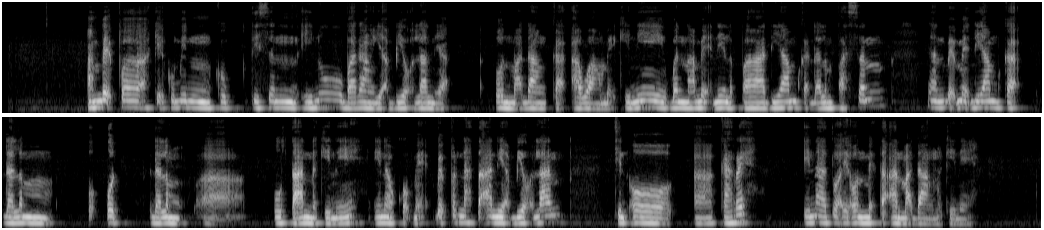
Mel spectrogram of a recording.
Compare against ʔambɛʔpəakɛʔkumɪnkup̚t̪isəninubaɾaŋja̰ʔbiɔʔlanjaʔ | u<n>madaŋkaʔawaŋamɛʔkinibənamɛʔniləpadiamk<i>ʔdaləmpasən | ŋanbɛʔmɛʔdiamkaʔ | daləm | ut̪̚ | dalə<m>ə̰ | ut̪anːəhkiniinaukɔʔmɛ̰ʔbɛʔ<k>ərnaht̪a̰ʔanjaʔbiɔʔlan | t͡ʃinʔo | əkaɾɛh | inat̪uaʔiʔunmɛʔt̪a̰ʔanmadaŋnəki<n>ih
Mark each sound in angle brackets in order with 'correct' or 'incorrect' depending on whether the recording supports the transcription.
correct, incorrect, correct, incorrect, correct

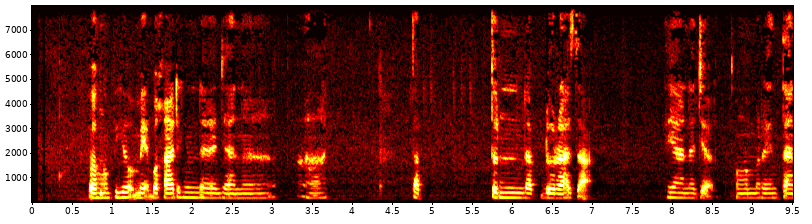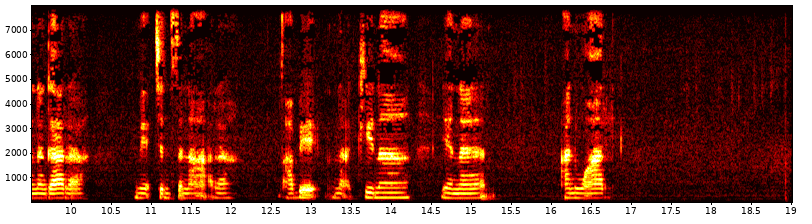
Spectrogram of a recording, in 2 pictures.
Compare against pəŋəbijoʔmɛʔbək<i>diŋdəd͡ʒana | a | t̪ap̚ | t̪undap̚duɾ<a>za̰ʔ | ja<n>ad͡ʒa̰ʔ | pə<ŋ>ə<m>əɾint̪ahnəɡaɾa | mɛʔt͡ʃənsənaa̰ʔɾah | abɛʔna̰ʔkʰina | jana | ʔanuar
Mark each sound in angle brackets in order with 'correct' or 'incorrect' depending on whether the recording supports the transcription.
incorrect, correct, correct, correct, correct

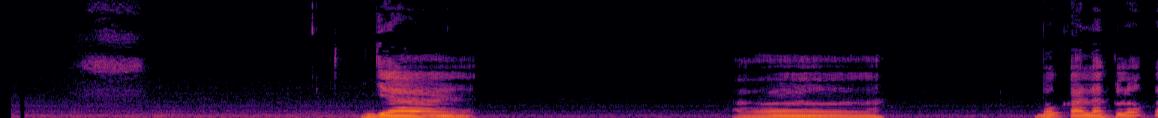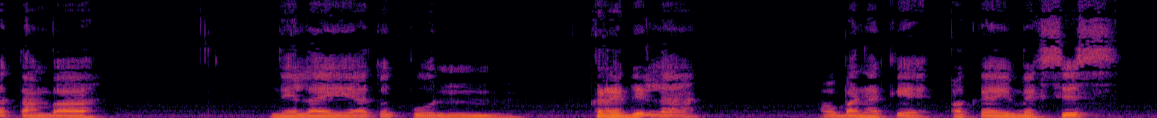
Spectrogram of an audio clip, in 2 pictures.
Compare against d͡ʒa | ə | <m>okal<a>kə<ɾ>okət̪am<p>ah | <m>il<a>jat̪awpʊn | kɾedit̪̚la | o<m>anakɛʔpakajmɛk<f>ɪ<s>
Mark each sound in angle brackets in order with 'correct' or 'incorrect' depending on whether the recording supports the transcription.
incorrect, correct, incorrect, incorrect, incorrect, correct, incorrect, incorrect, correct

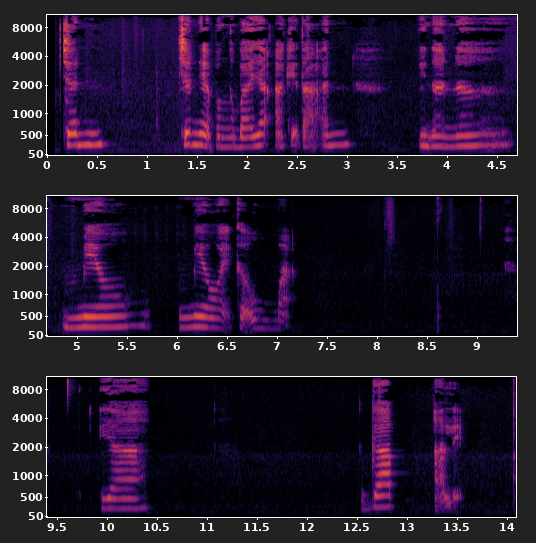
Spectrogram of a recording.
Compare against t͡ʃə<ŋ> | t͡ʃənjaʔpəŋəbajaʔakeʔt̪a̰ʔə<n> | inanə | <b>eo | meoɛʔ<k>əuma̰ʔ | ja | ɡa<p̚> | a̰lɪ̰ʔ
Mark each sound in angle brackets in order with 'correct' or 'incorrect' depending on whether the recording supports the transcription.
incorrect, correct, incorrect, correct, correct

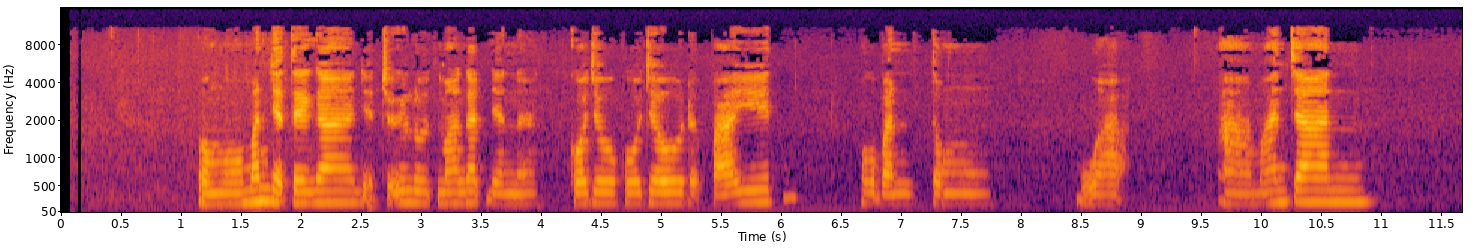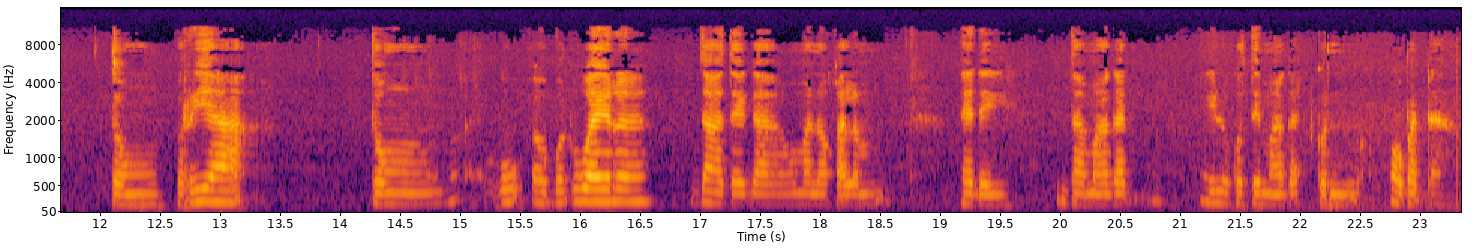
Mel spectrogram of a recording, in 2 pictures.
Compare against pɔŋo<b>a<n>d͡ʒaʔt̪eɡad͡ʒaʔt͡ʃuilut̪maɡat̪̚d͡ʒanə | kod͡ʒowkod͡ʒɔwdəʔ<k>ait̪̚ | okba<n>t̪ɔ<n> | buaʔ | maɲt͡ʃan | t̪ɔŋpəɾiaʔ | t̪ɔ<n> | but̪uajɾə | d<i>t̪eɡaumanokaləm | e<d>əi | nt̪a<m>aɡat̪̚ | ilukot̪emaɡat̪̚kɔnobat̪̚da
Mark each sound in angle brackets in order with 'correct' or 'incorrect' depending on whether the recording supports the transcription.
incorrect, correct, incorrect, correct, incorrect, incorrect, incorrect, correct, correct

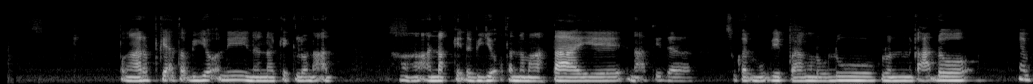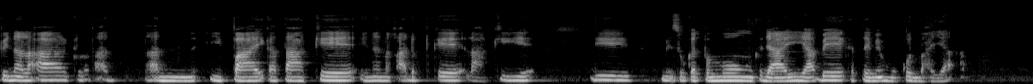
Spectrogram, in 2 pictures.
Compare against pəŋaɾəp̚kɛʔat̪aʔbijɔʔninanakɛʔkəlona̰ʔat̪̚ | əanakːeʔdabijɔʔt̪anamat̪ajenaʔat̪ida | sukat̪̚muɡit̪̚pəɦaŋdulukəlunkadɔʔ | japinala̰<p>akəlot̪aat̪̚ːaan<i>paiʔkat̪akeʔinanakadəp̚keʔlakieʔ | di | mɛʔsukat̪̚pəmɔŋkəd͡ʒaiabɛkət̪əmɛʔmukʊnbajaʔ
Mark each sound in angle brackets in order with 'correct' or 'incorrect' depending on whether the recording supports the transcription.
incorrect, correct

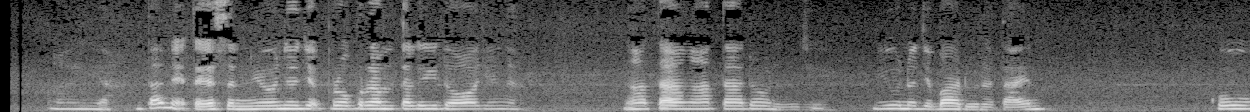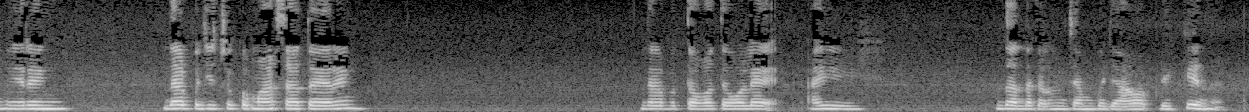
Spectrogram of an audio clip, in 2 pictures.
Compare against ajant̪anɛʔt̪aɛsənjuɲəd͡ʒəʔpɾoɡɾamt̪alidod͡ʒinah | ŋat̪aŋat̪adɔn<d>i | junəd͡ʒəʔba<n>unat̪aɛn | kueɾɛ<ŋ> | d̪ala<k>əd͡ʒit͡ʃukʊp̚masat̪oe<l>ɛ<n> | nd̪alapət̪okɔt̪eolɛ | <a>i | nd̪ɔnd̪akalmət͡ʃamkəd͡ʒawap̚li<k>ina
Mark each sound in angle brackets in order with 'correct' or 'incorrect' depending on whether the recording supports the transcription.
incorrect, incorrect, correct, incorrect, incorrect, incorrect, correct, correct

